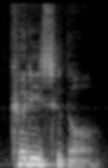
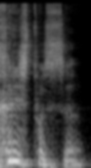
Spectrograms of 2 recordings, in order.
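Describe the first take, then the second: First: It begins softly and ends in a 'do' sound. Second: It begins with aspiration and ends in 'tos'. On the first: The speaker calls it wrong. "엉터리 발음이에요" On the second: The speaker calls it right. "정확하게는"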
